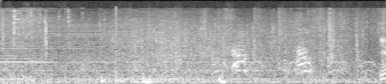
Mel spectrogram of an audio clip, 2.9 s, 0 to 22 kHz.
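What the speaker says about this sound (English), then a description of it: "Doggy." A dog in Red Dead Redemption 2 gives a few short, faint barks and yips against quiet game ambience, with brief whimpering sounds mixed in.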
